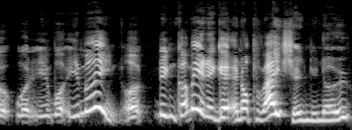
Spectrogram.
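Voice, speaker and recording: A put-on character voice is pitched high. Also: moderate pace. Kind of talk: comedy skit dialogue.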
